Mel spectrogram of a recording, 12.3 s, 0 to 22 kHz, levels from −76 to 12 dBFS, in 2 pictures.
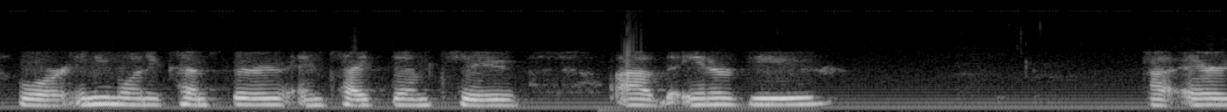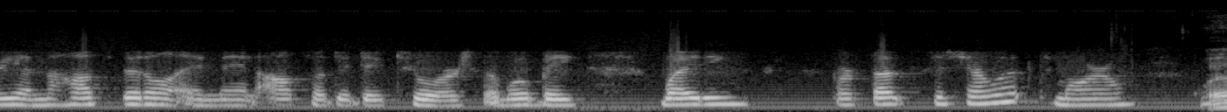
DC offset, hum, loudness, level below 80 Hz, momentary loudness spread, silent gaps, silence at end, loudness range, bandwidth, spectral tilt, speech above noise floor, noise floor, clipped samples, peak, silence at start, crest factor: under 0.1%; 60 Hz at -35 dBFS; -14 LUFS; -52 dBFS; 10 LU; none; 0 s; 3 LU; 5 kHz; -9 dB/octave; 25 dB; -38 dBFS; under 0.1%; 0 dBFS; 0.1 s; 14 dB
